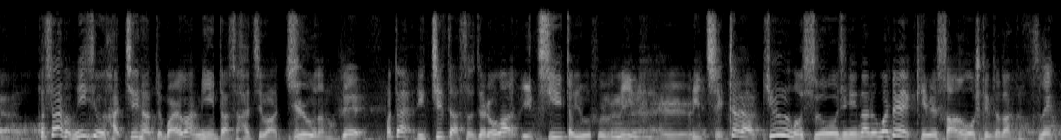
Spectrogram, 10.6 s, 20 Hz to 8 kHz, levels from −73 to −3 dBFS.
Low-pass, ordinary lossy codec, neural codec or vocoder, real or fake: 7.2 kHz; Opus, 64 kbps; codec, 16 kHz, 1 kbps, FunCodec, trained on Chinese and English, 50 frames a second; fake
